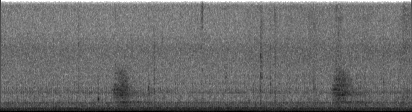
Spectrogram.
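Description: Vehicle engine idling with a steady low rumble, with two faint distant calls, about two and a half seconds in and again near seven seconds: sambar deer alarm calls, which indicate a tiger nearby.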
